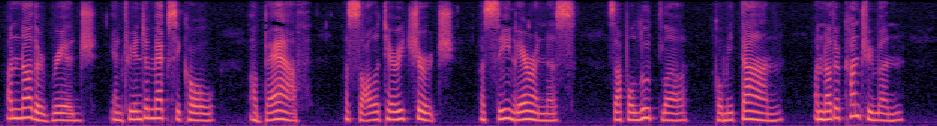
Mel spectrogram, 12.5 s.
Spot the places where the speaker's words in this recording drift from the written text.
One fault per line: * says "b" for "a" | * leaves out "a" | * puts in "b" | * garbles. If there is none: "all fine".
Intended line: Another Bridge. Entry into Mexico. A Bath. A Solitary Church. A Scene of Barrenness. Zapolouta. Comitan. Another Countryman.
* leaves out "of"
